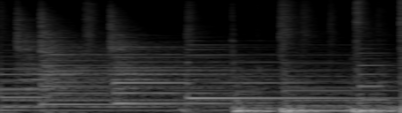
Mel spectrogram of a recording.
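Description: Instrumental music from a piano–bass–drums jazz trio: a melody of clear single notes over deep bass notes, with drum and cymbal hits.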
